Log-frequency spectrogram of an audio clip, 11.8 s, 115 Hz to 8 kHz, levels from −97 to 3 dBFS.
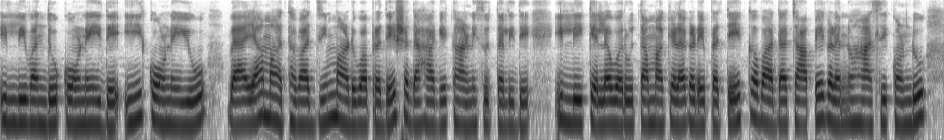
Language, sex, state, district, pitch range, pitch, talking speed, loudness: Kannada, female, Karnataka, Bidar, 185-200 Hz, 190 Hz, 105 wpm, -14 LUFS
